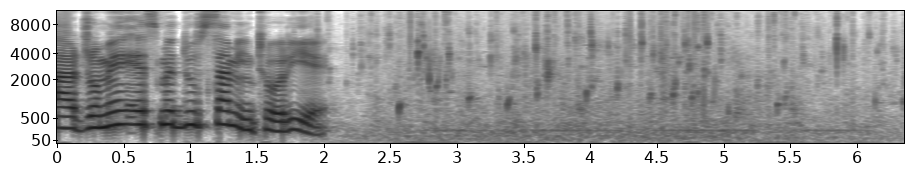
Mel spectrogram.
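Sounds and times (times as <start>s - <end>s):
speech: 0.1s - 2.1s
water dripping: 2.0s - 6.3s.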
